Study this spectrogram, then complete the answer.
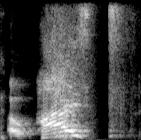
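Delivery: high, loud delighted cry; excited exclaim. Real, not acted. Player spotting a heist note, loud and excited. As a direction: jump on the word with glee.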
